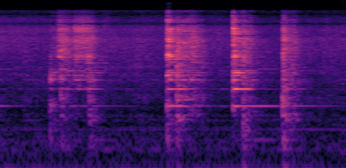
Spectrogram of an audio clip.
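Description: Onions fried in a pan until golden, with four separate bursts of stirring scrapes over a light sizzle, close and fairly loud.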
